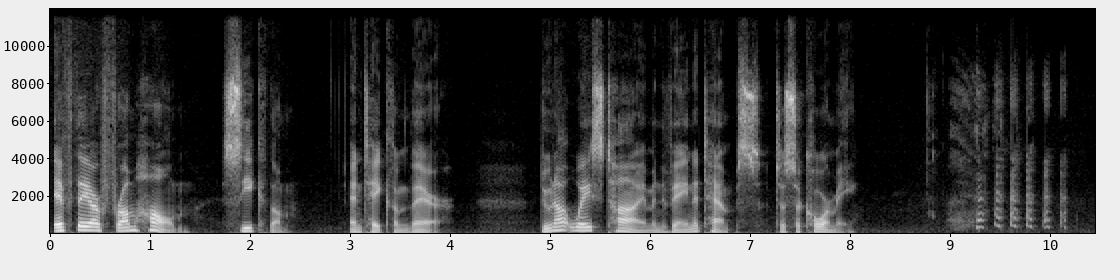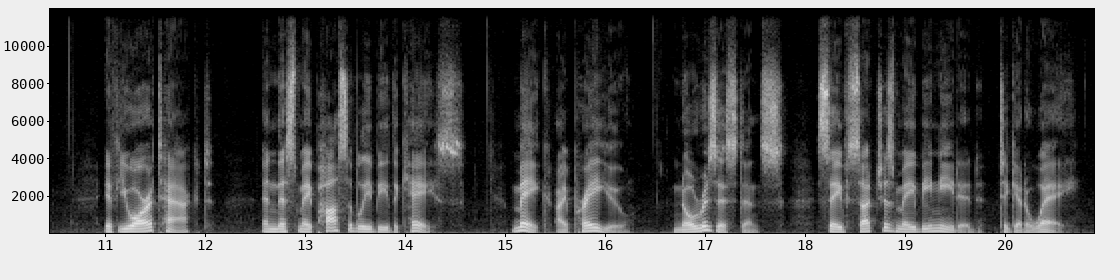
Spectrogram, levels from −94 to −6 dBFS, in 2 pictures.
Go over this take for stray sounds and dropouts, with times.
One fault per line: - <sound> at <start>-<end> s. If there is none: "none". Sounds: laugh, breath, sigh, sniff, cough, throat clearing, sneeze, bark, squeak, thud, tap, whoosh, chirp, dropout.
- laugh at 8.8-10.3 s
